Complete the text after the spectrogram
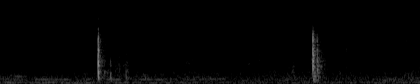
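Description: A small bottle is set down on a table with a sharp knock.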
